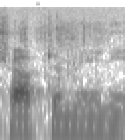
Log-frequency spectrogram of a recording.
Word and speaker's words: Drapetomania: She's written for Mask Magazine and Lies Volume 2, Journal of Materialist Feminism, and has now published a chapbook from Commune Editions, Drapetomania. Drapetomania? I don't know. How are we going to go with that? – People pronounce it different ways, but exactly. I say Drapetomania. – Drapetomania.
